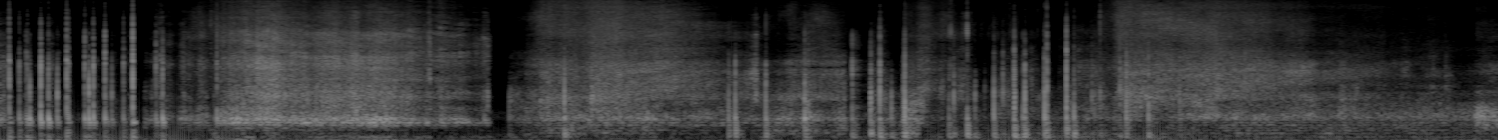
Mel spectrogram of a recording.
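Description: Long acrylic nails tap and scratch across the grey lid of an opened, flat, rigid cardboard box, large and hollow, lying on a fluffy blanket. Quick, irregular hollow taps open the clip, then give way to a steady, bright scraping that briefly stops around five seconds. The scratching resumes with more scattered sharp taps over a faint low hum.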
